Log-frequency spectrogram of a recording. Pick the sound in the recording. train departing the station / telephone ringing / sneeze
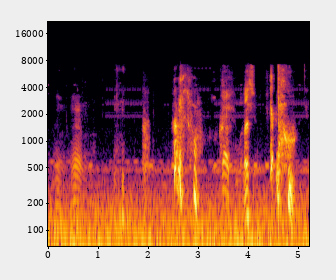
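sneeze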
